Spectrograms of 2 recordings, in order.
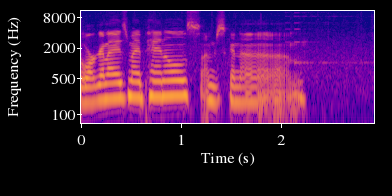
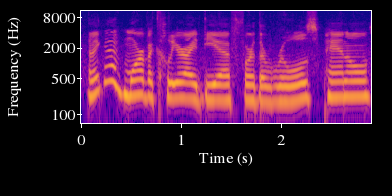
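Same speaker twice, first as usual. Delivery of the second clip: ordinary talk, nothing marked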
